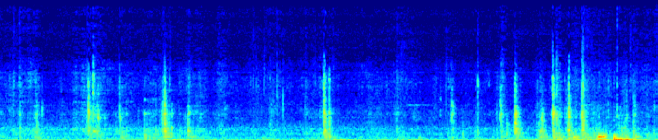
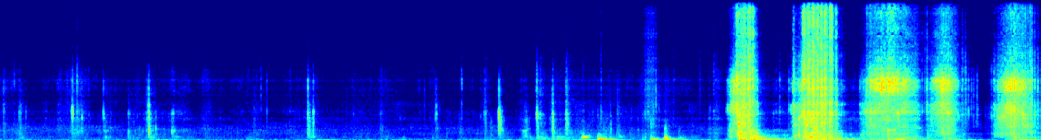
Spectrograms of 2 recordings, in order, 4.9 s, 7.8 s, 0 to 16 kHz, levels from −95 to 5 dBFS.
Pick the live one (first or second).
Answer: first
